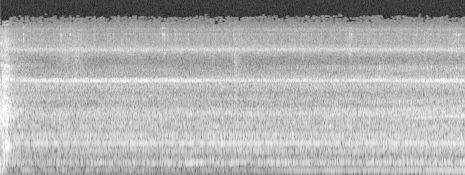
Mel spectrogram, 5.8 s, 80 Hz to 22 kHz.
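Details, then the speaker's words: Fan in the 8-inch Shugart floppy drive of a Cifer 2486 terminal, unused since 1982, after WD-40 was worked inside and with its filter removed: soft, steady whirr with no screech; it no longer screams and spins freely. "she screams no more. Isn't that good?"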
